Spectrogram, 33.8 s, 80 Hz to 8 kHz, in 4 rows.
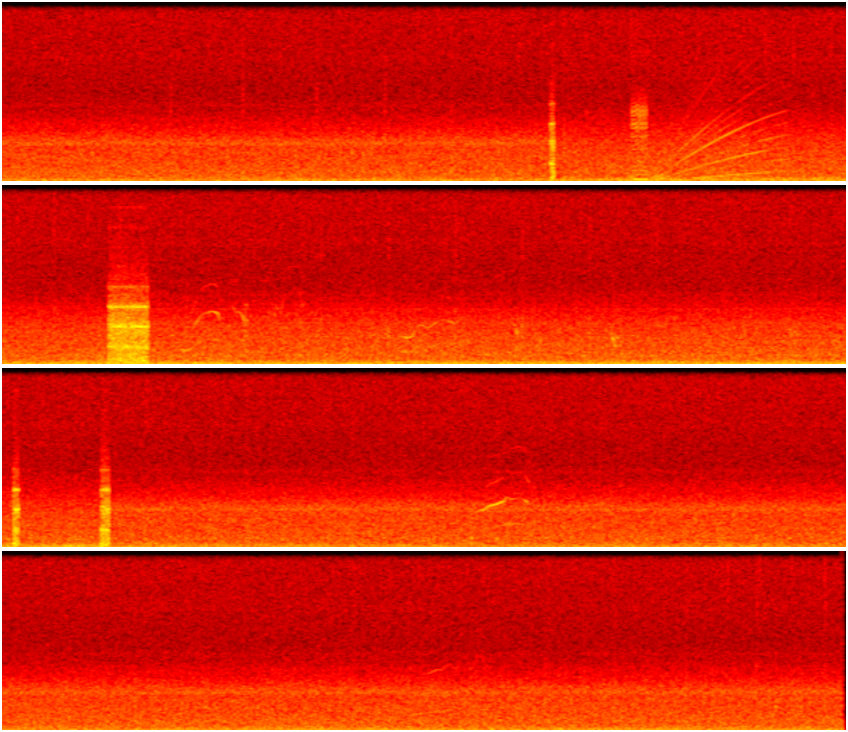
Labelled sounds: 21.0	22.8	killer whale, offshore, 0.45 to 2.9 kHz

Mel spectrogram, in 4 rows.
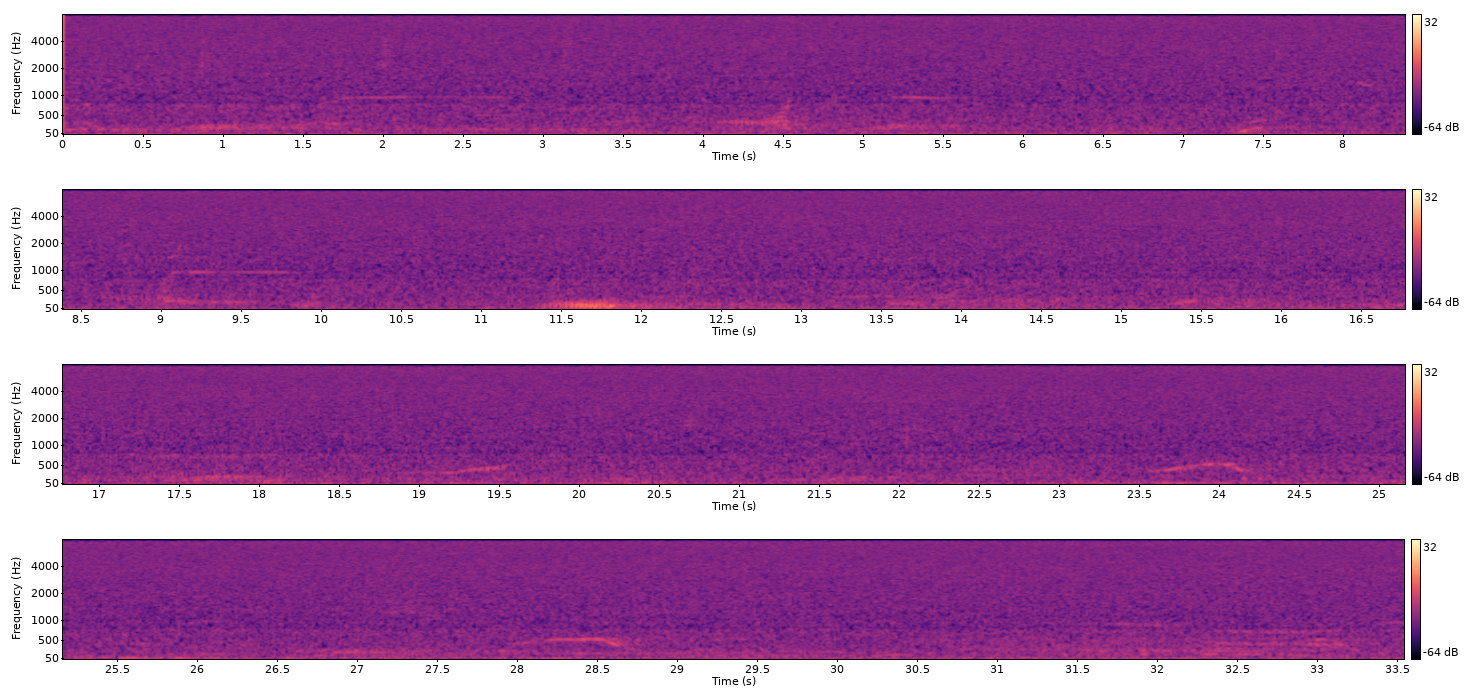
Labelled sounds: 1.9	2.2	humpback whale, 0.90 to 0.99 kHz
5.2	5.5	humpback whale, 0.86 to 0.99 kHz
9.0	9.4	humpback whale, 0.83 to 1.0 kHz

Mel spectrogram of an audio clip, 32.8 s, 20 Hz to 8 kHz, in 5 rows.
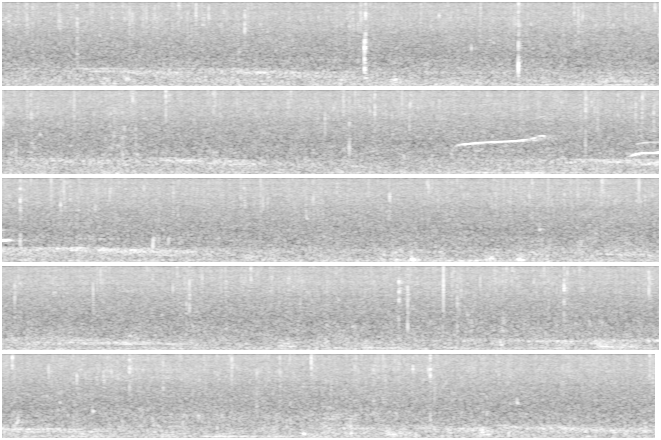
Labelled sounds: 11.1	12.0	humpback whale, 0.97 to 1.6 kHz
12.9	13.3	humpback whale, 0.78 to 1.2 kHz

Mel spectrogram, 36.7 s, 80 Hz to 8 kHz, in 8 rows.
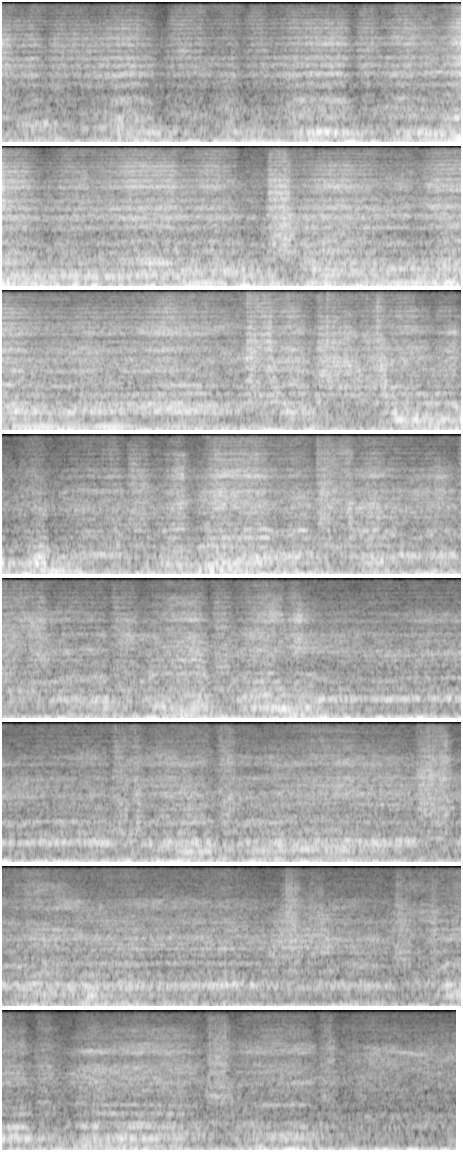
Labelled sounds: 1.0	1.3	vessel noise, 4.7 to 4.9 kHz
2.8	3.1	vessel noise, 5.3 to 5.5 kHz
5.9	6.2	vessel noise, 5.3 to 5.6 kHz
7.3	7.6	vessel noise, 0.99 to 1.3 kHz
8.8	9.2	vessel noise, 6.9 to 7.1 kHz
10.8	11.2	vessel noise, 0.93 to 1.1 kHz
13.2	13.4	vessel noise, 3.5 to 3.7 kHz
15.9	16.6	vessel noise, 0.80 to 3.9 kHz
21.2	21.5	vessel noise, 1.9 to 2.3 kHz
27.1	27.3	vessel noise, 1.0 to 1.3 kHz
32.9	33.2	vessel noise, 2.3 to 3.8 kHz
34.2	34.5	vessel noise, 1.1 to 1.4 kHz
36.0	36.4	vessel noise, 3.2 to 3.6 kHz

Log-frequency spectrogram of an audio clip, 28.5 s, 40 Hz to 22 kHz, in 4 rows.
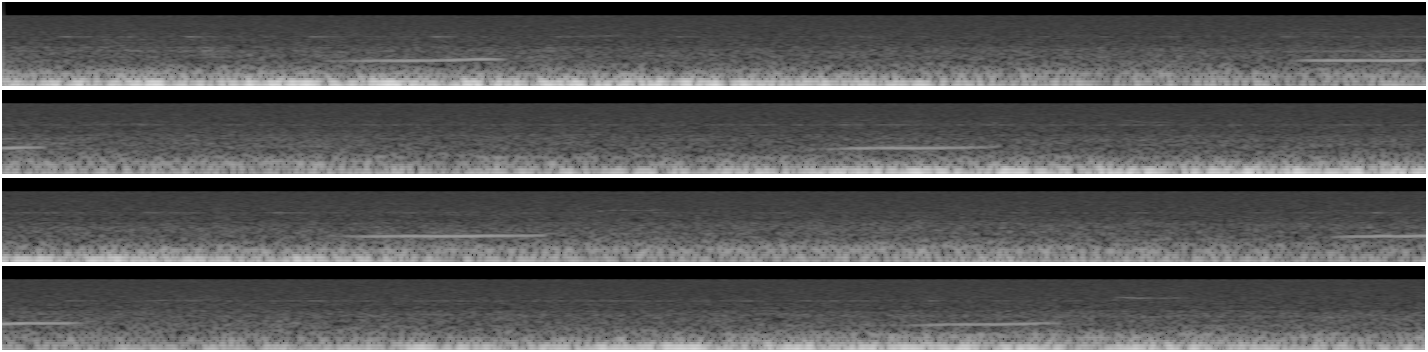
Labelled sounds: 2.9	3.1	humpback whale, 1.6 to 1.8 kHz
17.2	17.6	humpback whale, 1.8 to 2.0 kHz
26.9	27.3	humpback whale, 1.9 to 2.1 kHz

